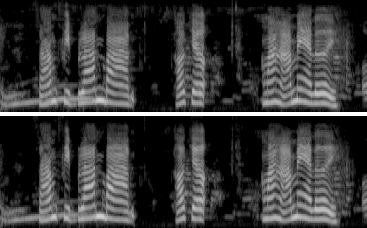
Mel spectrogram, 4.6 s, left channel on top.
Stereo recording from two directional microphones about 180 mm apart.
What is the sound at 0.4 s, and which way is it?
A woman's voice, 5° right (ahead or behind).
